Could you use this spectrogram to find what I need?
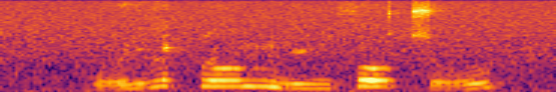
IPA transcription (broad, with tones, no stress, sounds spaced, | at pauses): p uː˨˥ j l ɪ˥ k̚ l uː˥ m n̪ yː˧ m f o˥ w t͡s uː˨˥ p̚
